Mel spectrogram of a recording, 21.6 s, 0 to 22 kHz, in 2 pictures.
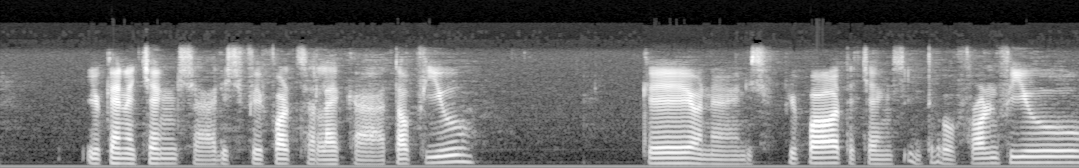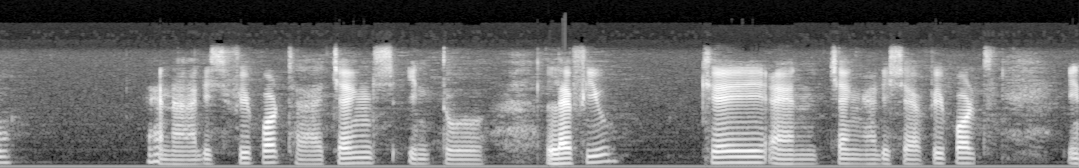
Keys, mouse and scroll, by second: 2.1 click, 5.8-6.2 scroll down 1, 6.3 middle click, 10.8-11.2 scroll down 1, 11.2 middle click, 17.4-17.9 scroll down 1, 17.9 middle click, 19.1 click.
